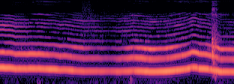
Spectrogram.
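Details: Infant crying: a sustained, high-pitched wail held steadily with slight rises in pitch.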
